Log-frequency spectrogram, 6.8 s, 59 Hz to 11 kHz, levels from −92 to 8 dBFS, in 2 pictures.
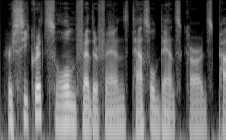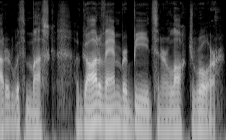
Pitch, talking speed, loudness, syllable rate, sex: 95 Hz, 160 wpm, -20 LUFS, 4.9 syllables/s, male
